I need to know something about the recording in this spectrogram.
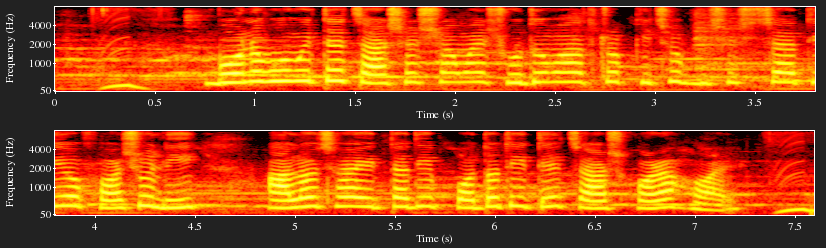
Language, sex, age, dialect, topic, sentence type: Bengali, female, <18, Standard Colloquial, agriculture, statement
